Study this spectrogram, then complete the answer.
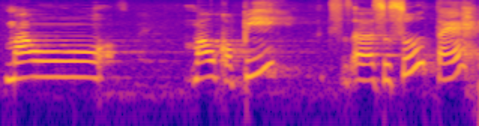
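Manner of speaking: slow, sweet, drawn-out drink offer; stewardess voice. Shown as a demonstration. Asked to demo, she offers drinks slowly like a stewardess. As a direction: stretch each word like a flight attendant. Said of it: "Gimana Mbak Ika?".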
